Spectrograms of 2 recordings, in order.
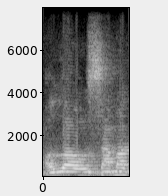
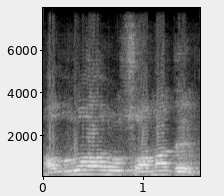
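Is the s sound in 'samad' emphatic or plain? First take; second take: plain; emphatic. First: The s is plain, said with spread lips. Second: The s is emphatic, said with rounded lips. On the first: God is foolish. The speaker calls it wrong. "சீன் உச்சரிக்கிறோம், வாயை விரிச்சு சொல்லிடுறோம்" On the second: God is self-sufficient. The speaker calls it right. "சாத வந்து வாயை குவிச்சு சொல்லணும்"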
